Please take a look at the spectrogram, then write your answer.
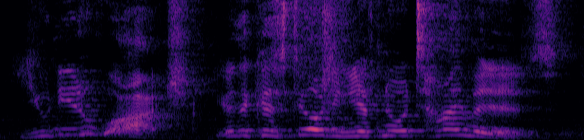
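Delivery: high, insistent, excited imitation; Andy. Friend handing the custodian his watch, excited and insistent. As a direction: press the point with loud, rising urgency. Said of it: "when he got really excited".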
